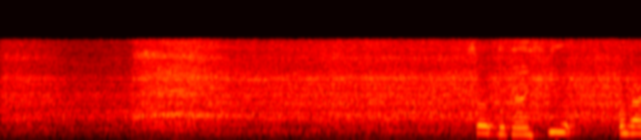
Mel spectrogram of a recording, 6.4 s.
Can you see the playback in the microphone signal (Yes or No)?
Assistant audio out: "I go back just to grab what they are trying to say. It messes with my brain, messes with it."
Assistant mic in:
No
